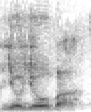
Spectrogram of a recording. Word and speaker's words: jojoba: It's jo, right? Is it ho? Oh, is it yo-yoba? Yo-yoba.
